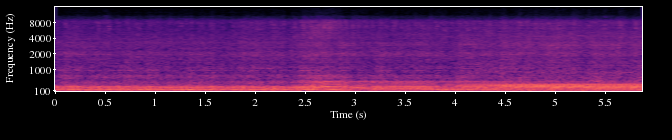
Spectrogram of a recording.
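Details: Smart car fitted with a GSXR motorcycle engine (AWD wide-body build, dual chrome side pipes), first start-up on a new servo electronic throttle with foot pedal: strong low hum swells into a quick rev and settles; pulls cleanly, normal revving.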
